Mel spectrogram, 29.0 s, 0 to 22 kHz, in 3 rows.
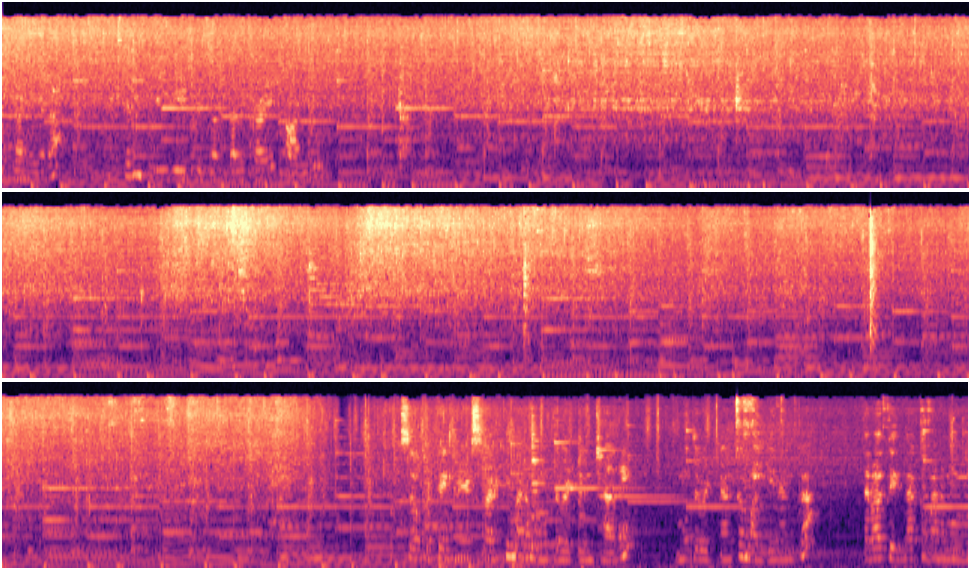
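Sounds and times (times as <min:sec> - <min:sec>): meat sizzling in a pan: 0:00.0 - 0:22.6
background music: 0:00.0 - 0:29.0.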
